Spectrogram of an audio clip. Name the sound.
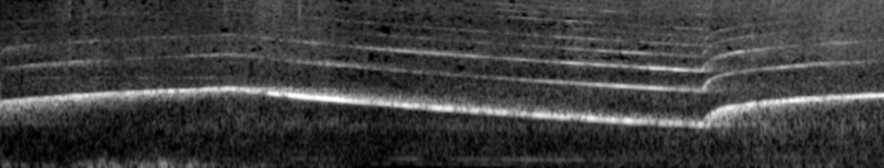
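emergency vehicle siren passing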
